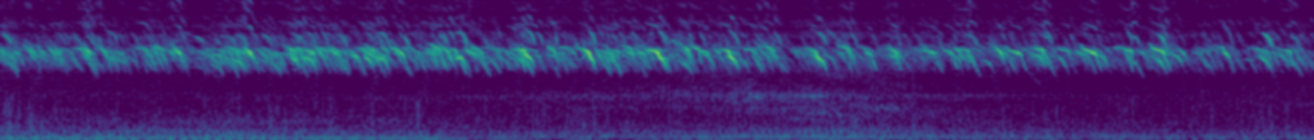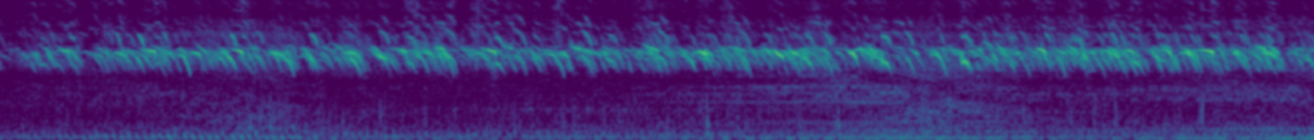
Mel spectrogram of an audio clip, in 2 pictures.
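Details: A group of baby chickens keeps up steady high-pitched peeping, many short downward chirps overlapping into an unbroken shrill chorus over a quiet background.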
